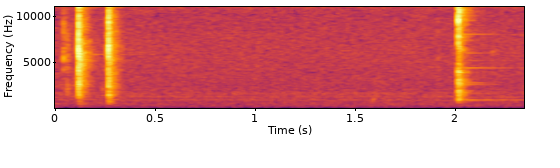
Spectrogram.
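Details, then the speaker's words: Sansui 771 receiver at its first power-up during restoration: two quick sharp clicks, then a third about two seconds later in a quiet room; the speaker protection relay pulls in normally and draw settles around 12 watts. "relay click right away settling around 12 Watts which is good"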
